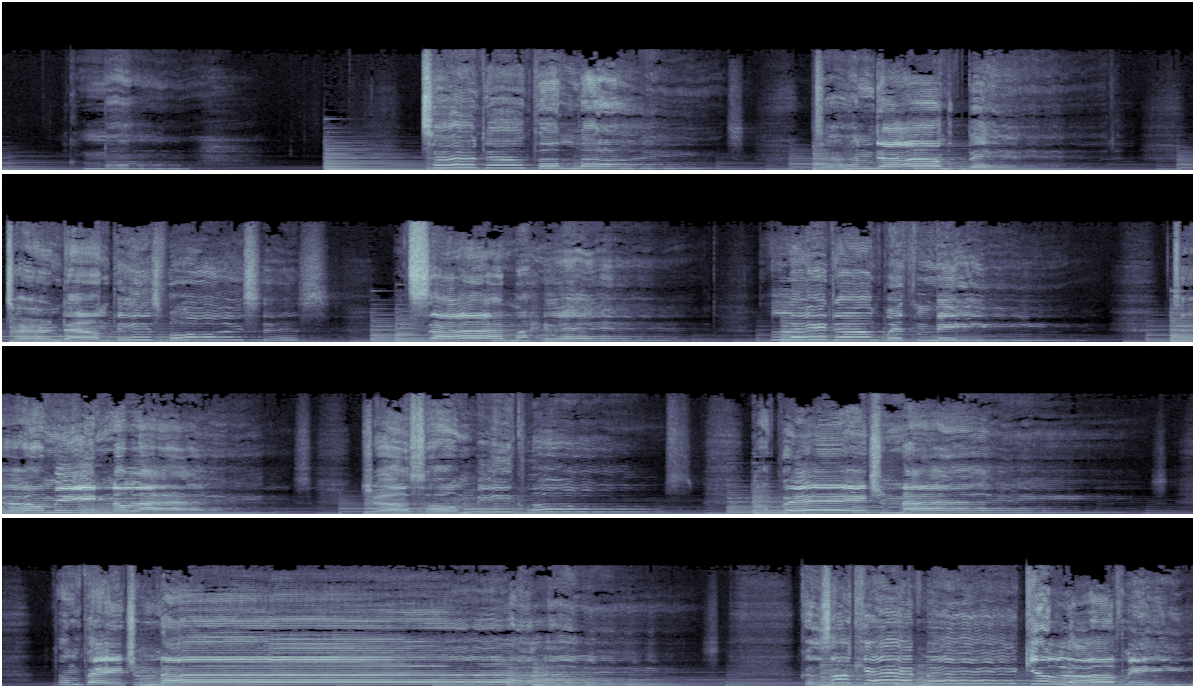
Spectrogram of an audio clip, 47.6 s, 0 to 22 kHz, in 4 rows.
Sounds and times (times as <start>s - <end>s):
Music: 0.0s - 47.6s.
